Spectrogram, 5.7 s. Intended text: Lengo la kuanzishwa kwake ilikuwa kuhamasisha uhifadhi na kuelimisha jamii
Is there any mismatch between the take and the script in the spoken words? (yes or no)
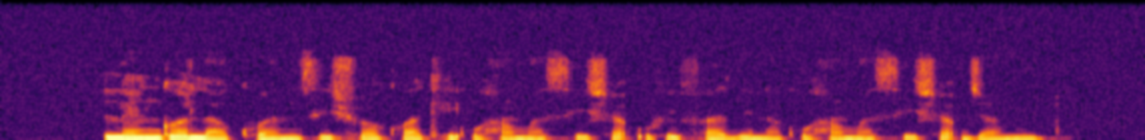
yes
